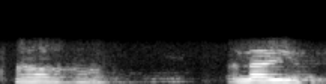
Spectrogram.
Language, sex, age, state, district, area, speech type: Odia, female, 18-30, Odisha, Dhenkanal, rural, conversation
